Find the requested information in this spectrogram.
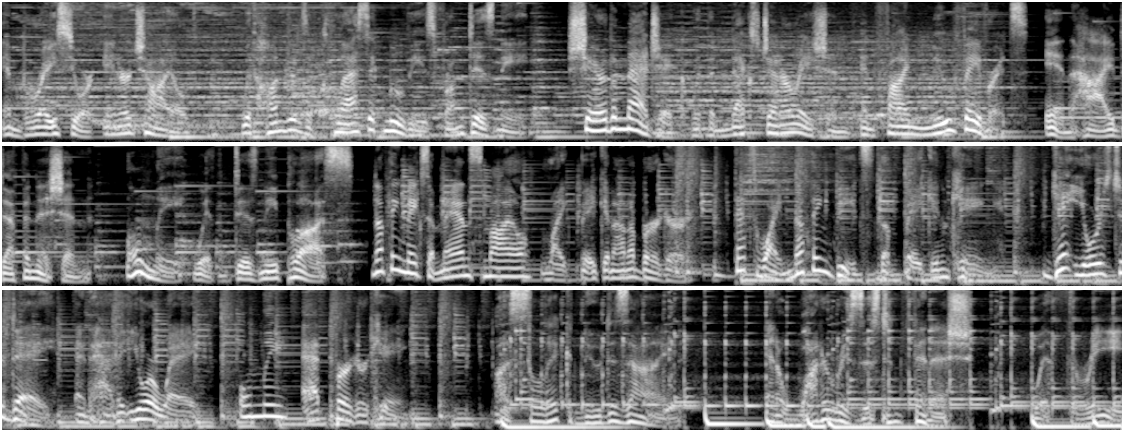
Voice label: commercial, english male voices american accent

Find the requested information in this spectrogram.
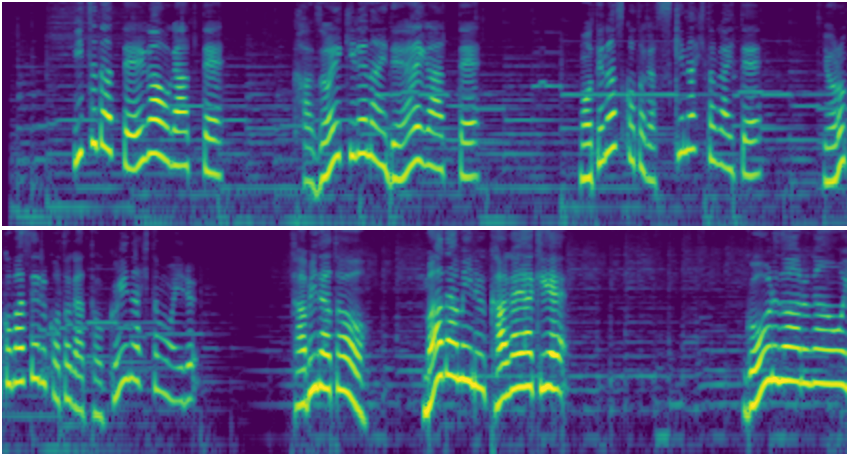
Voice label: japanese female voices

